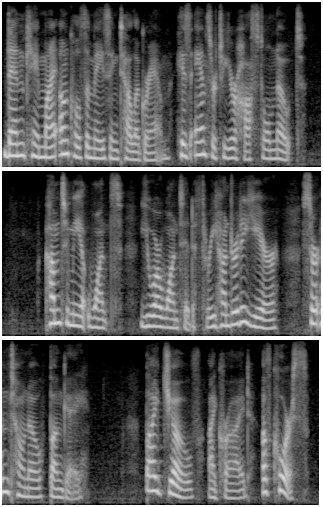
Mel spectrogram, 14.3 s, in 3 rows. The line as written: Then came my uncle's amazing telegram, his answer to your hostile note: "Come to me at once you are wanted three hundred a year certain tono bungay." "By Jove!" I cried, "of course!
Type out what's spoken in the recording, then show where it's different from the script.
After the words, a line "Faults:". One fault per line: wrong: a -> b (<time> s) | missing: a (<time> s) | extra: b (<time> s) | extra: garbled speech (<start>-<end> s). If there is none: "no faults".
Then came my uncle's amazing telegram, his answer to your hostile note: "Come to me at once you are wanted three hundred a year certain tono bungay." "By Jove!" I cried, "of course!
Faults:
no faults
